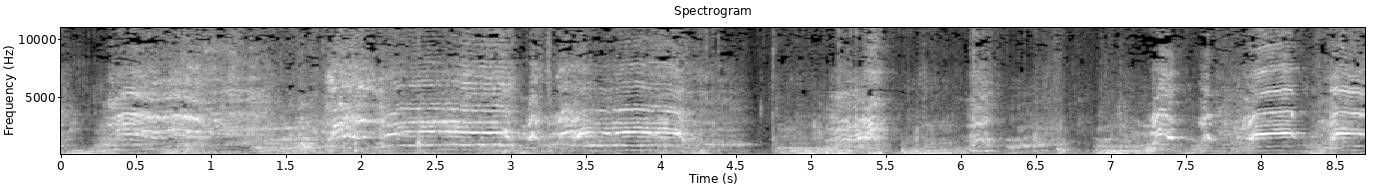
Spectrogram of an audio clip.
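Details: Squealing farm pigs produce repeated piercing, arching cries, several clustered in the first four seconds, then a short lull and a fresh burst of squeals at the end.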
